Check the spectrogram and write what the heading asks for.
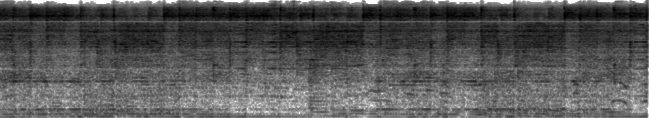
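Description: Neofolk-industrial band playing live: a steady instrumental passage with bass guitar, guitar and drum kit with cymbals, without vocals.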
